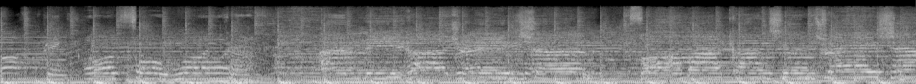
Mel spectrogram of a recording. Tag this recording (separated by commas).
Music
